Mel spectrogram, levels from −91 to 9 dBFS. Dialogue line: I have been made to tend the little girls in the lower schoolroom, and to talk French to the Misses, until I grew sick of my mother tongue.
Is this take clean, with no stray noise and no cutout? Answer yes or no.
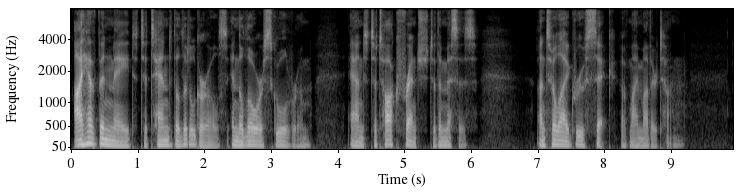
yes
